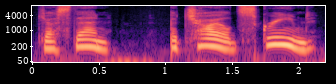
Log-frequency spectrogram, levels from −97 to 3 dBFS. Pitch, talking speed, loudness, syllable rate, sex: 190 Hz, 135 wpm, -17 LUFS, 3.6 syllables/s, female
